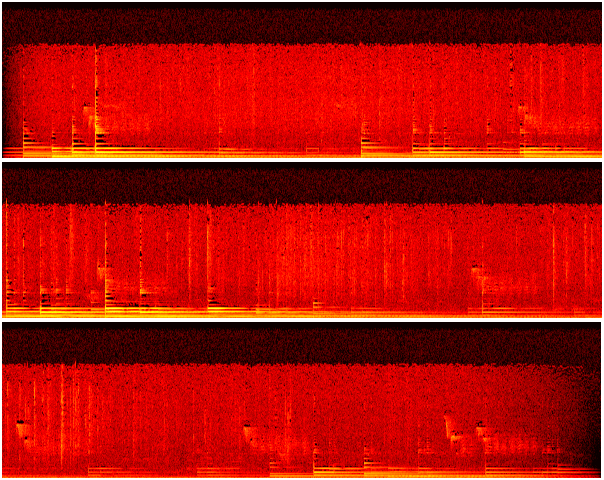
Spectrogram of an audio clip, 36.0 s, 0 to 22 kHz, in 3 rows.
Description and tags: wind chimes birds squirrel
I recorded this at sunrise in a breeze with a digital recorder close the tubular bells of a large wind chime, about 4 to 5 feet, you can hear birds in the background, a squirrel was close by cracking nuts, minimal background noise. Request a loop if you want to use this for meditation.
bells, relaxing, meditation, windchimes, relaxation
